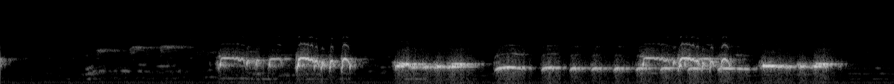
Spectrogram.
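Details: Local zebra dove (perkutut lokal) song, played as a lure to coax reluctant doves into singing: fast staccato bursts of rolling, mid-pitched cooing notes, loud and clear, grouped in phrases of about a second, slightly falling in pitch, with short pauses between.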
